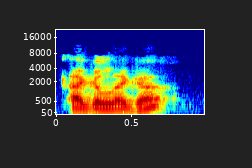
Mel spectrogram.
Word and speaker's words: Agalega: Um, India's militarization of an island that belongs to Mauritius, which I'm going to butcher the, the name of, Agalia? – Um, Agalega? – Agalega. No wonder I couldn't say it. – Or Agalega, Agalega. depending if you're in Australia or Britain.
